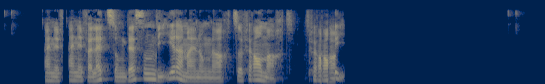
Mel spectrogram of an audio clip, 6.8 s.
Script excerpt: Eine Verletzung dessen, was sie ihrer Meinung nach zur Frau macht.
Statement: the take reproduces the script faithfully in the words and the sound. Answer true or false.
false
